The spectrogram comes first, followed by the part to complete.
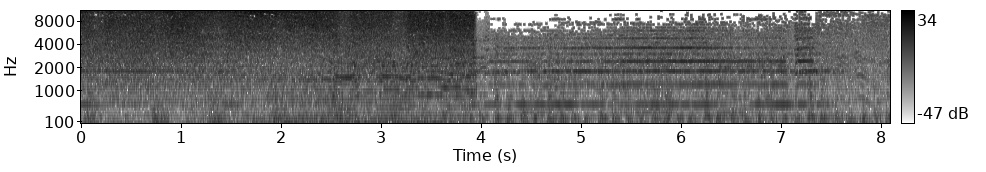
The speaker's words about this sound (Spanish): De día un tren se pone en marcha.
